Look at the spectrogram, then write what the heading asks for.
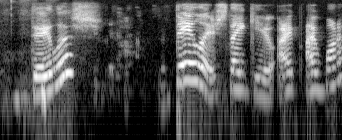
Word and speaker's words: Dalish: Dalish?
